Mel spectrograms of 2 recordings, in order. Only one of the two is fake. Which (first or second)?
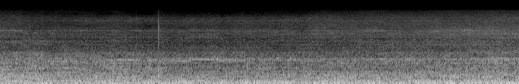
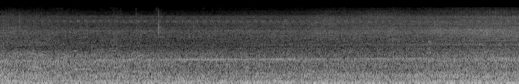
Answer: first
